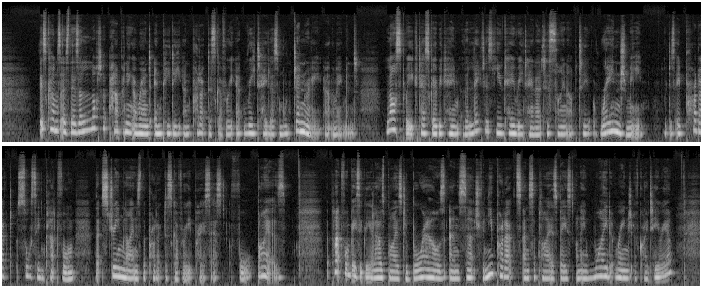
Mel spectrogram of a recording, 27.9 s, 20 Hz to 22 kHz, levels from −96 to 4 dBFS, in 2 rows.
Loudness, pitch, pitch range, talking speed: -27 LUFS, 190 Hz, 175-220 Hz, 145 wpm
